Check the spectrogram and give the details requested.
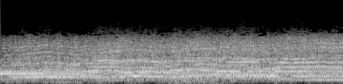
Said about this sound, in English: Train!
